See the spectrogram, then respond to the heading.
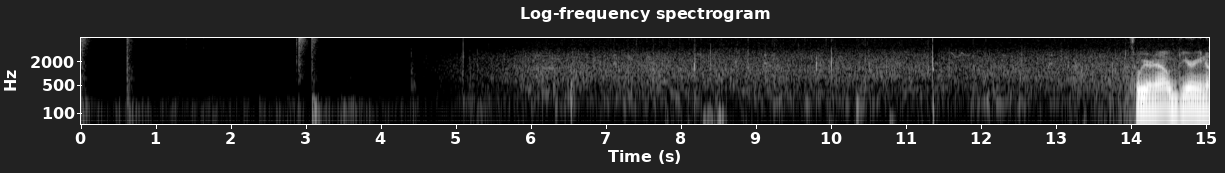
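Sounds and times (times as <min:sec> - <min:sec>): light rain hiss: 0:02.9 - 0:15.0
raindrops ticking: 0:04.8 - 0:15.0.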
